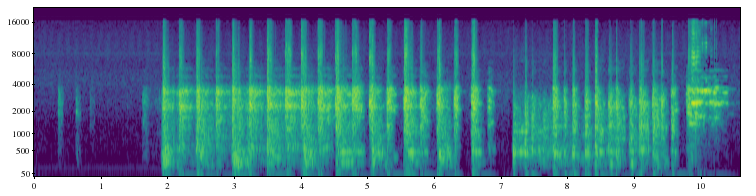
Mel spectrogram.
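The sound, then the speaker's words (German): A drum performance: a fast run of sharp, loud hits with ringing overtones, pausing briefly before another quick burst of strikes, ending in a flurry. No one speaks. “Hast du deine Trommeln irgendwo jetzt in der Nähe? Ja. Ja, dann trommel mal was für uns.”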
